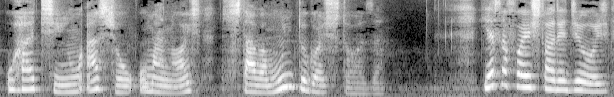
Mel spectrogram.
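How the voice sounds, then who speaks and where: A woman reading a picture book aloud to children as host of her channel, lively and expressive. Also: on the high side, slightly rough. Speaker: children's story reader.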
